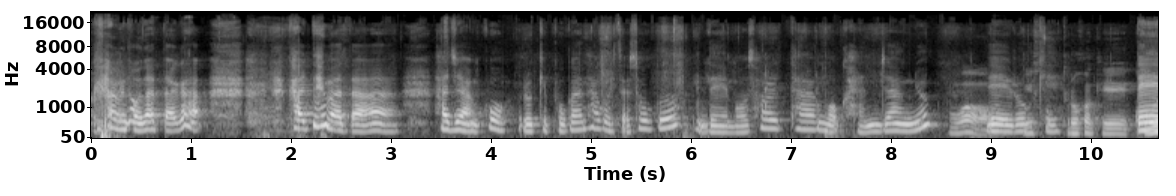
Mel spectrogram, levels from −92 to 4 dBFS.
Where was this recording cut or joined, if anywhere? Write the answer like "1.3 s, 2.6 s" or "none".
none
